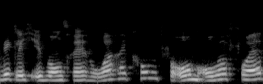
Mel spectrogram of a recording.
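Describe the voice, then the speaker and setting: At a moderate pace, a woman talks in an ordinary speaking voice with a medium pitch. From Austria, southern Burgenland (Oberwart district). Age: 30s. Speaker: journalist and Red Cross worker. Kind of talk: podcast interview.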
